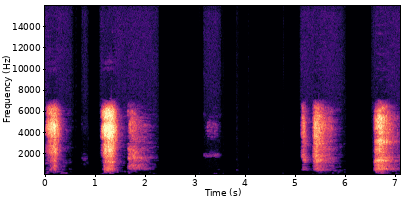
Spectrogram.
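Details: Adult: a bout of about five sharp, hissing sneezes in quick succession, some paired, with quiet pauses and excuse-me's between them.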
